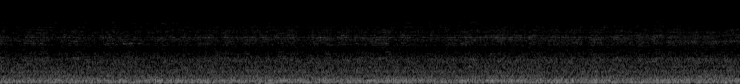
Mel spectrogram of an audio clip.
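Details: Central air conditioner indoor unit, heard in a bedroom and seeming to come from above the closet, gives an even heavy low-pitched roar with a faint steady hum and no knocking; abnormal rumbling, cause unclear, possible leak questioned.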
